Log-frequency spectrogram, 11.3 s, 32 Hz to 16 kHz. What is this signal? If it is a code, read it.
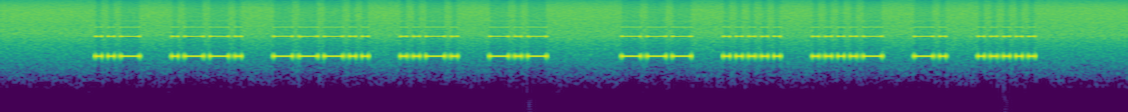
Morse code, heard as a keyed tone, machine-sent, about 19 wpm, spaced as for 15 wpm, 710 Hz. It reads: UP8FK O54N5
